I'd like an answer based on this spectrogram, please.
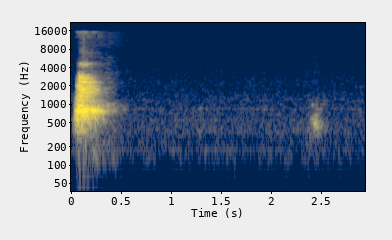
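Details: In a home puppy pen before Christmas, a Blenheim Cavalier King Charles Spaniel pup from a small litter born November 14, 2022, gives a single sharp, harsh bark, followed after two seconds by a tiny faint yip, otherwise silence.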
